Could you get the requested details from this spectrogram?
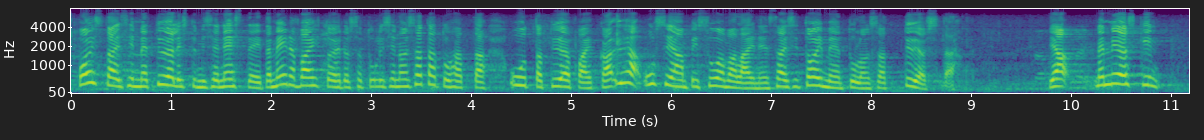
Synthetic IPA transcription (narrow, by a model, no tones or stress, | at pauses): poist̪ɑisimːet̪yølːˑist̪ymisenest̪eit̪æmeidæʋʋɑiht̪oehdosːɑt̪ulisinoinsɑt̪ɑt̪uhɑt̪ːɑ | uːt̪ːɑt̪yøpɑikːɑːyhæʔuseɑmpisuomɑlɑinensɑisit̪oimeːnt̪ulonsɑt̪ːyøst̪æ̰ | jɑmemyøskin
